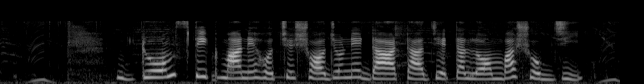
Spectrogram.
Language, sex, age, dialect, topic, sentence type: Bengali, female, 60-100, Northern/Varendri, agriculture, statement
